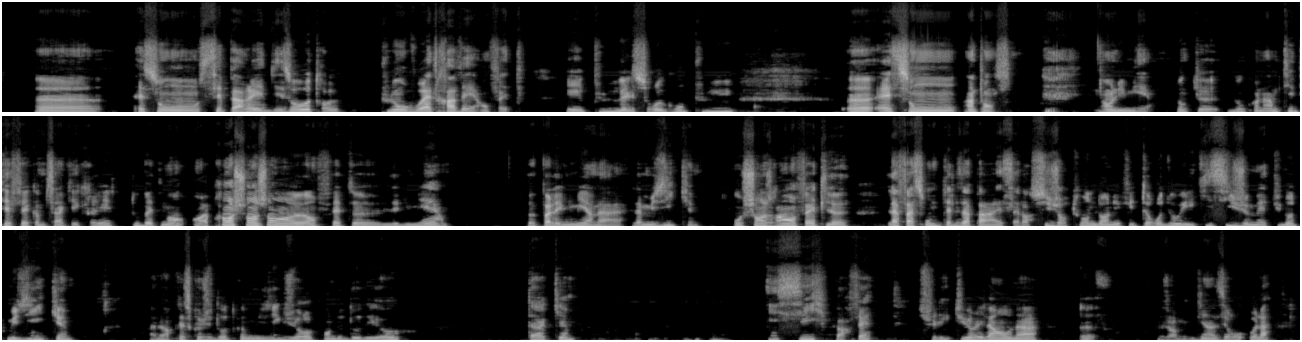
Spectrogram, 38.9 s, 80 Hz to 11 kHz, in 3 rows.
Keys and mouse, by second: 11.2 click, 14.5 click, 17.2 click, 24.4 click, 27.5 click, 29.7 click, 31.1 click, 35.2 click, 37.4 click.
